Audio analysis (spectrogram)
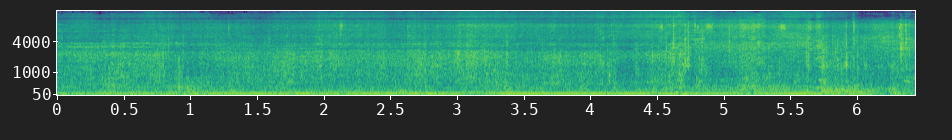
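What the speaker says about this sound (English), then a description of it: "as the other boat passes" A boat engine drones steadily across the water, loud and close, with wind buffeting the microphone and splashing waves underneath.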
